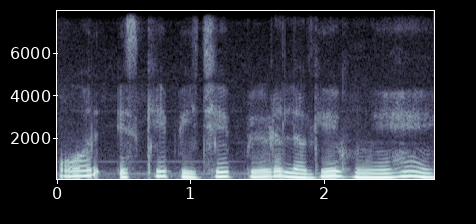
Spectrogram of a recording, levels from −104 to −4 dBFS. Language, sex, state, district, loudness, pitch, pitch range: Hindi, male, Madhya Pradesh, Bhopal, -14 LUFS, 210 Hz, 180-225 Hz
